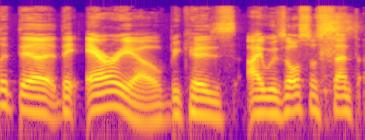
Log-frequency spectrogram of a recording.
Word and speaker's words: Arlo: It's Arlo. A-R-L-O. No, you know what? You know why I called it? No, I called it the Arlo because I was also sent another product that had that name.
